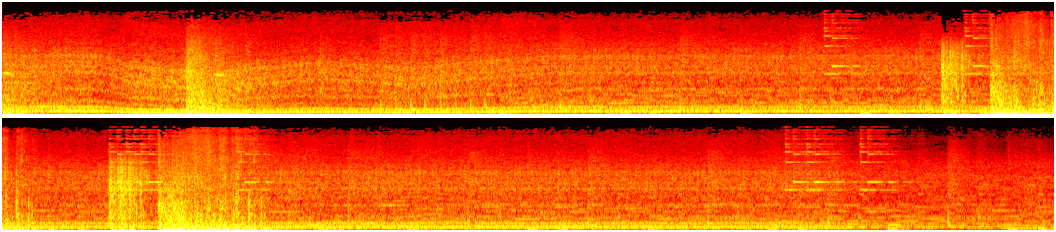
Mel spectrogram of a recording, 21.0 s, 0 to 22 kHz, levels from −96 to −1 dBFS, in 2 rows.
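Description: Lost LE Audio frames occur at 9.25 to 9.29 s, 12.19 to 12.22 s and 15.21 to 15.24 s, gaps of 40, 30 and 30 ms that fit four and then three 10 ms frames. The LC3 decoder fills each gap by repeating the last good spectrum with randomised signs, so instead of a clean cut the sound briefly turns into a noisy, smeared wash before the stream resumes.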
